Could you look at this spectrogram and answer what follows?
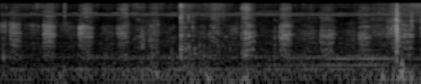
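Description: Border collie panting fast, about two to three breaths a second, while holding a stick in its mouth, with a sharp click near the end.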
